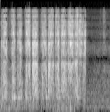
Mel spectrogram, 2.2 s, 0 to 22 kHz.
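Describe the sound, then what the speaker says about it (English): A round file rasps in quick back-and-forth strokes while clearing crud from long stud holes on a 2010 Ford F250 axle hub. The gritty scraping is close and loud, then stops abruptly. "Let me get this cleaned up, but basically just a round file"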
